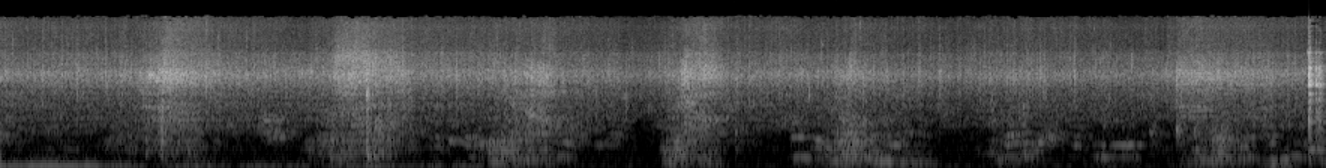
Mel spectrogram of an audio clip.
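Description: Metal spatula stirring and scraping coarse-ground moong dal paste through hot ghee in a pan, the paste sizzling, with the sizzle swelling on each stroke about every second and a half. A sharp click near the end.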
